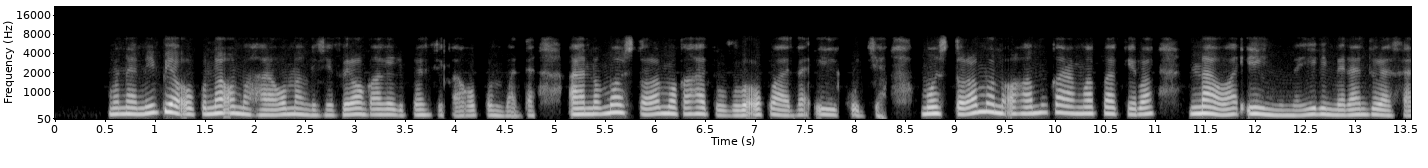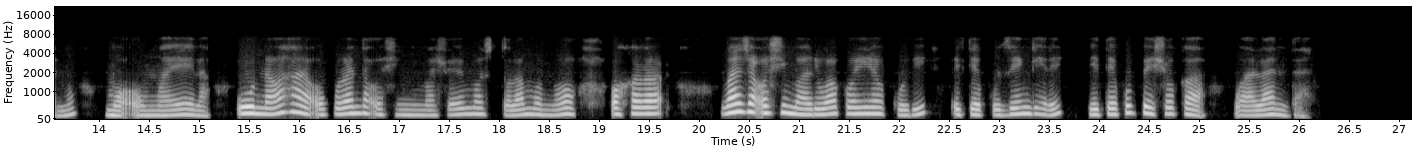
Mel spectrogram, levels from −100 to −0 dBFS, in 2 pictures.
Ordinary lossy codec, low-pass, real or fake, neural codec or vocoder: Opus, 24 kbps; 7.2 kHz; fake; codec, 16 kHz, 2 kbps, FunCodec, trained on LibriTTS, 25 frames a second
